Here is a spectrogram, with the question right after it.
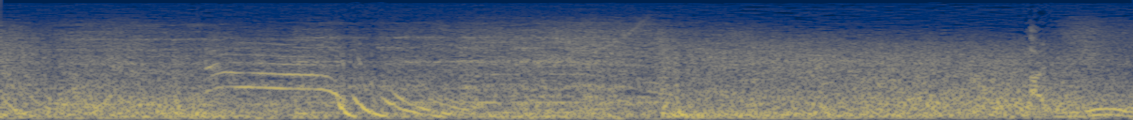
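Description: Star Trek Voyager photon torpedoes firing, with sweeping tonal whooshes followed by heavy rumbling blasts under a continuous dense roar, close and loud across the whole stretch.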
